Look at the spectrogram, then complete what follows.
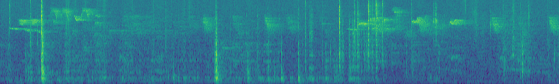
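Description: Phillips screwdriver and hands working at the plastic trim around a Range Rover Evoque's interior door handle: scattered clicks and light knocks, the sharpest about a second in and another about four seconds in.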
